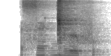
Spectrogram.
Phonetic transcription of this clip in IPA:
s ɛ̤ ɡ͡ǁ ɯ f

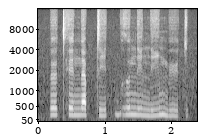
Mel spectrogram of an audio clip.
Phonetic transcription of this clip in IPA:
ø t̪ʰ e n æ p t i t bʱ ɯ n i n̪ i m y t

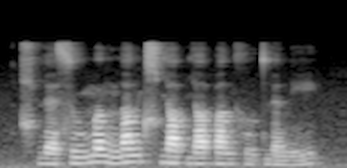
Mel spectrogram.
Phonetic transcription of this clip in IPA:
t͡ɕʰ ɥ ɛ˨˩ s u˧˥ m ɤ˥˩ ŋ n̪ a˥ n t͡ɕʰ j ä˥˩ p j ä˥ p a˥˩ n x u˧˥ t̪ ɥ ɛ˨˩ n i˧˥

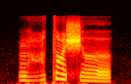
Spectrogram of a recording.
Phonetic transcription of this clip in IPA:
ɭ ɑ̤ t ɑ ʃ ʌ

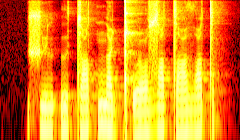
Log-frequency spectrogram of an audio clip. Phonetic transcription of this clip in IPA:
ʃ y l ʔ ɯ t y tˤ n y ǃʼ o zˤ y tˤ ɯ ðˤ o tˤ

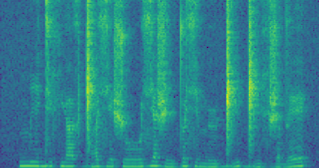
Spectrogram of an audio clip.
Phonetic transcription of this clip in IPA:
ŋ͡m iː dʲ e x j ɐː x ɡ͡ǁ ɐ zʲ e ʃ uː zʲ a ʒ i t̪ ɵ sʲ ɐ n̪ ʉ ɡ͡ǁ i ɡ͡ǁ iː x ʒ ɐ d̪ e

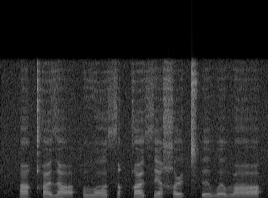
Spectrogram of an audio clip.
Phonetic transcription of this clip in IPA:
ɑ qʰ ʊ ð ɑ | v ɔ θ ə q ʊ θ ɛ χ ə˞ t͡sʼ ə β ʌ β ɑ

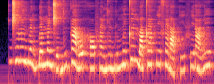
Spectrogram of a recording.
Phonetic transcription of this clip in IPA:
d͡ʒ i˦ l ĩ˦ b ɛ̃˦˨ ɡ͡b ɛ˧ m ɛ̃˧ d͡ʒ e˨ ɡ ĩ˨˦ k ã˦˨ ɾ o˧ h ɔ˧ f ɛ̃˧ ɡ ĩ˧ b i˧ m ĩ˧ t ĩ˦ m a˧ t ɛ̃˦ f i˦ s ɛ̃˦˨ ɾ a˨ k i˨˦ f i˦ ɾ ã˧ l ĩ˦

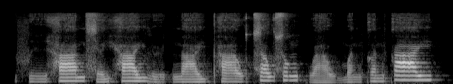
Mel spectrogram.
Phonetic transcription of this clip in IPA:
f iː˧ h aː˥ n s e˨˥ j h aː˥ j l yː˨ t̚ n̪ aː˨˧ j pʰ aː˧ w t͡s ɐ˥ w s ʊ˥ ŋ kʷ aː˨ w m ɐ˧ n k ɐ˧ n k aː˥ j

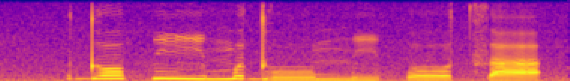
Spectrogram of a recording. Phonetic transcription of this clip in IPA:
d o˦ p iː˦˨ m ʊ˦ d uː˨ m i˨ p oː˨ t͡s a˨

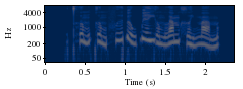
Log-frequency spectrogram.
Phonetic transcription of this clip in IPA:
t̪ʰ ə˨˩˦ m k ə˨˩˨ m f ɨ˧˥ ɗ ə˨˩˦ w ɓ e˧ j ə˨˩ m l a˧ m x ə˨˩˨ j m a˨˩˨ m

